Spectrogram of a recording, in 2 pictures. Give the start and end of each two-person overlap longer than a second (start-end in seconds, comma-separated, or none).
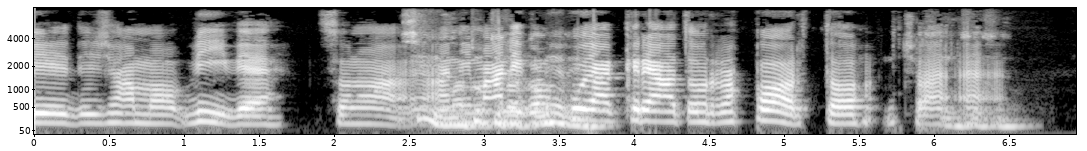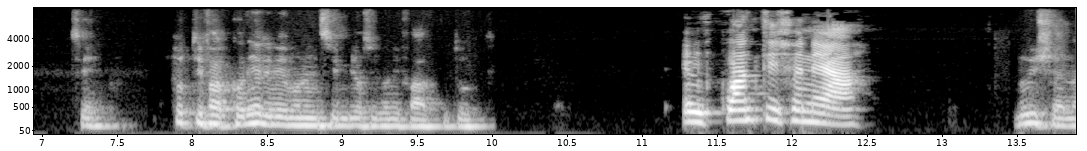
2.4-3.7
